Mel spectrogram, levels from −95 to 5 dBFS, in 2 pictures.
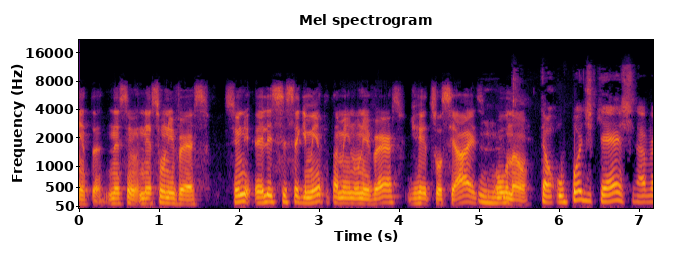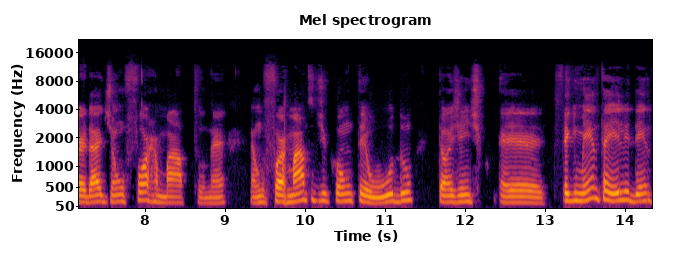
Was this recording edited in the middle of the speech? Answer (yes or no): yes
